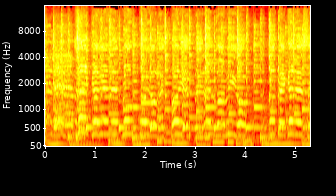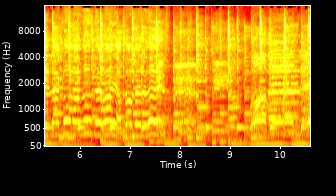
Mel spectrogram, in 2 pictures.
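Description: Live salsa band playing: a repeating bass line under congas, timbales and keyboard, with pitched lines sliding up and down above.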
